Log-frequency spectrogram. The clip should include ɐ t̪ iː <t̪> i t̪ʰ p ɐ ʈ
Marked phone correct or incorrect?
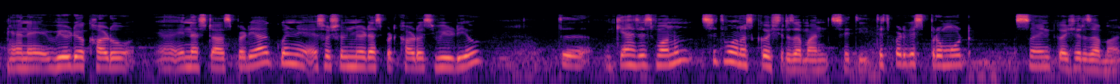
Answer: correct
